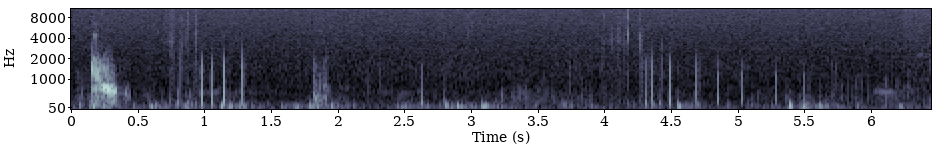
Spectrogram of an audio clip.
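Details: Gurgling stomach rumbles with bursts of quick bubbly pops in a quiet room after drinking cola; normal bowel sounds (borborygmi).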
